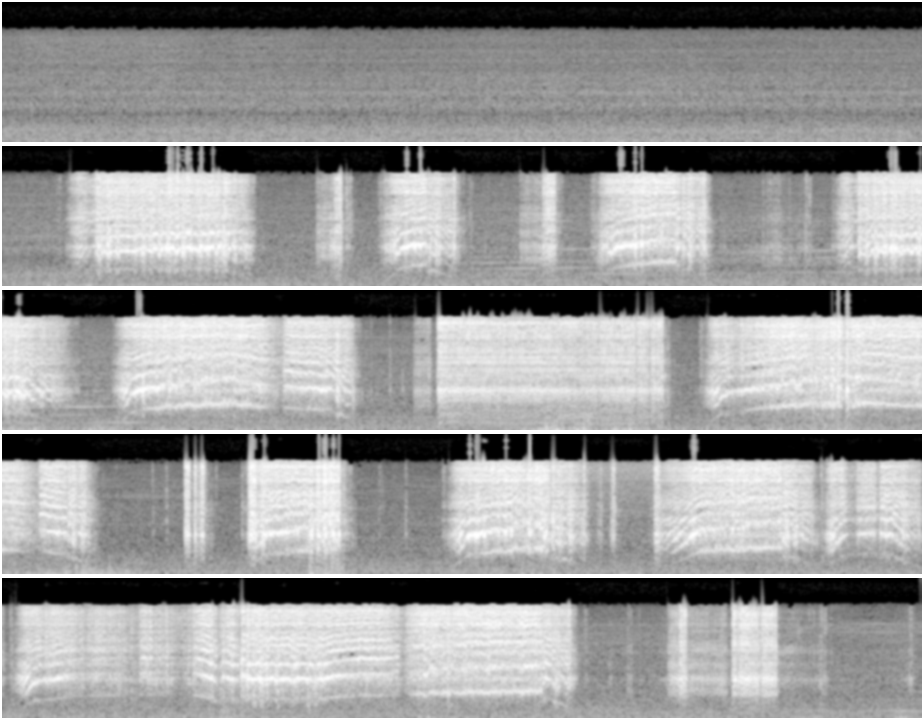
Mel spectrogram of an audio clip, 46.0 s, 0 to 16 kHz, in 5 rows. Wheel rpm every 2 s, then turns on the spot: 0, 0, 0, 0, 10, 100, 30, 40, 30, 70, 130, 20, 30, 150, 40, 70, 70, 80, 100, 160, 160, 40, 10.
12-14 22-24 28-30 42-46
